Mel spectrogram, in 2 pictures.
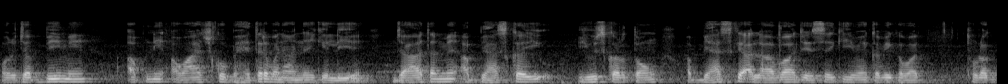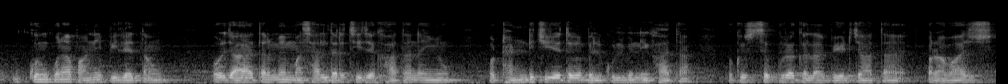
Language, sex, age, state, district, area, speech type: Hindi, male, 18-30, Madhya Pradesh, Bhopal, urban, spontaneous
